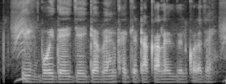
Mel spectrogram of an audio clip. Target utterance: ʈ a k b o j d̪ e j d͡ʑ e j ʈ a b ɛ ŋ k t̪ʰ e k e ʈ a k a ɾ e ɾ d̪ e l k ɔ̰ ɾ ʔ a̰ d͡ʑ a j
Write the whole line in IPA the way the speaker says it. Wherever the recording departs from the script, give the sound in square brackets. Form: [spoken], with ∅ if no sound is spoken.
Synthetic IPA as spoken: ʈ [i] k b o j d̪ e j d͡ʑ e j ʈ a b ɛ ŋ k t̪ʰ e k e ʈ a k a [l] e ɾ d̪ e l k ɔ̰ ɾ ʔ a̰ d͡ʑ a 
